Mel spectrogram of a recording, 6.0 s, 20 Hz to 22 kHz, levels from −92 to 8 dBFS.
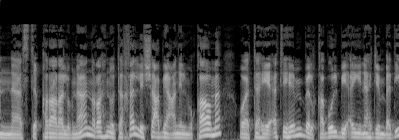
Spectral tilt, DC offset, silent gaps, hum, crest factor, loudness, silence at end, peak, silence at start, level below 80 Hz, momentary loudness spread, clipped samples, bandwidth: -7 dB/octave; under 0.1%; none; none; 16 dB; -20 LUFS; 0 s; -4 dBFS; 0 s; -50 dBFS; 4 LU; under 0.1%; 11 kHz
